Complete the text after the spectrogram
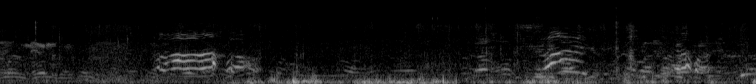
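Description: Several men shout to each other nearby.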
